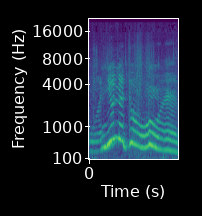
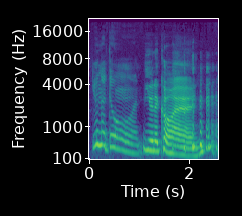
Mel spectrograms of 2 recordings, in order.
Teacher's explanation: even though it starts with a U, which is a vowel, the sound it makes is a consonant sound -- YY, which is like a Y sound.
